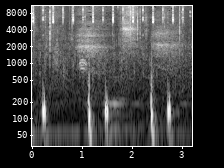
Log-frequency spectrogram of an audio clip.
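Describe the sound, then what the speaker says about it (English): Heartbeat in the Sherlock Holmes: Crimes and Punishments video game: slow, soft low thumps in loose pairs, about five beats over a few seconds against a quiet hum, with no talking. "I need to concentrate and count the heartbeats."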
